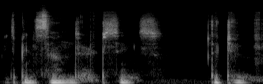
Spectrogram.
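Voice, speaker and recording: Male ASMR creator, Swedish accent, soft breathy near-whisper; flat, slow, unscripted delivery on a close mic. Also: extremely low pitch, slight background noise. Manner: hesitant, unscripted, unhurried. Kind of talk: soft-spoken ASMR rambling explanation. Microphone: close-up ASMR microphone.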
